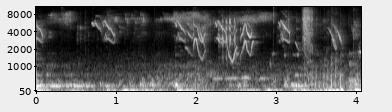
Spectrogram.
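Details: Red-winged starlings feasting at a garden feeder in suburban Pretoria, South Africa; a run of quick swooping whistled notes rising and falling in pitch, repeated several times over a soft background hum.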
